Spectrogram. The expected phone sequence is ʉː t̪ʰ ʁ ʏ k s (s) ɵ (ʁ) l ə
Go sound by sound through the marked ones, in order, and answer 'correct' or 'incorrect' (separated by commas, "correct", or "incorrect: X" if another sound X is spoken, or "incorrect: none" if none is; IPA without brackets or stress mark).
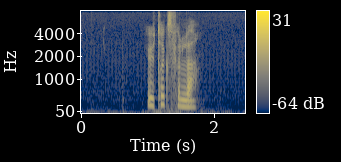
incorrect: f, incorrect: none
